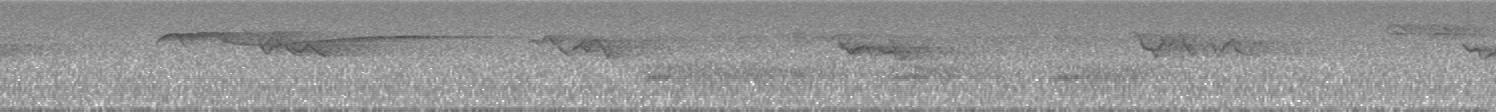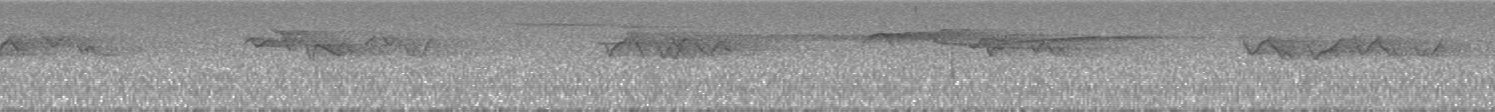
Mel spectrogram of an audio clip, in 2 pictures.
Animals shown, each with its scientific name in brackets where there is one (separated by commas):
American Robin (Turdus migratorius), Red-eyed Vireo (Vireo olivaceus), Eastern Wood-Pewee (Contopus virens), Brown Creeper (Certhia americana)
